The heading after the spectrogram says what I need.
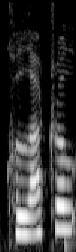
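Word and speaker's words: collateral: Zaman কোলারেল of loan মাত্র Google করে বার করলাম কোলাটল অফ লোন তোমরাও দেখতে পারো কোলাটল উচ্চারণ কোলাটল কোলাটল অফ এটার বাংলা হল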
